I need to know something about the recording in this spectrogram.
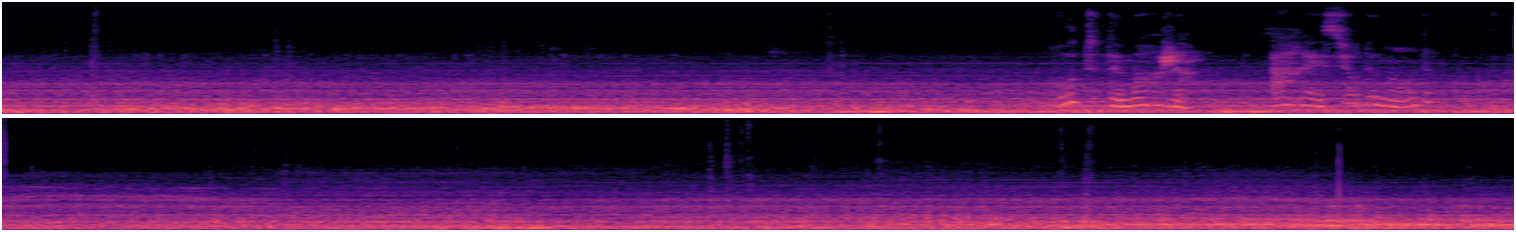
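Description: An electric train motor hums steadily while the train rolls along the track.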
